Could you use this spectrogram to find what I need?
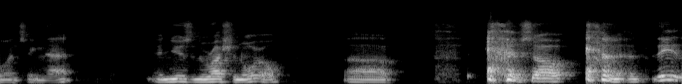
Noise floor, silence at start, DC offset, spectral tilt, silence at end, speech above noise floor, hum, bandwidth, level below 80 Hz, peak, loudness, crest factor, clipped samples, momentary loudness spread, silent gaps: -75 dBFS; 0 s; under 0.1%; -6.5 dB/octave; 0 s; 57 dB; none; 7.6 kHz; -60 dBFS; 0 dBFS; -19 LUFS; 20 dB; under 0.1%; 18 LU; none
